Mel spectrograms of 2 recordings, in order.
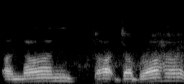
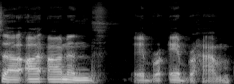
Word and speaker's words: Anand Abraham: Is it Anand Dabraha? Am I saying it right, Anand? It's Anand Abraham.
